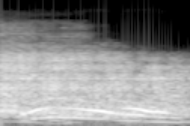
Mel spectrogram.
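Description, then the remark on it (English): A replayed recording of a lightning strike on water: a loud, steady burst of harsh hiss and crackle lasting just over a second, with a faint wavering tone running through it and no voices. “So imagine the tremendous amount of heat that comes from that strike.”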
